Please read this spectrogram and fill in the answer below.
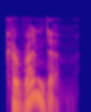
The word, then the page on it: corundum: British English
